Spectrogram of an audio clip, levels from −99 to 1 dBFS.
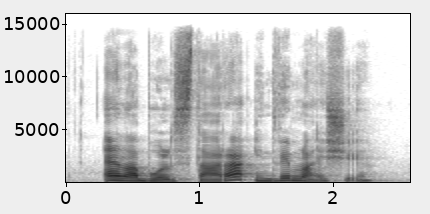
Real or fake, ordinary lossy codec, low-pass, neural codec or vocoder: fake; none; 14.4 kHz; vocoder, 44.1 kHz, 128 mel bands every 512 samples, BigVGAN v2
